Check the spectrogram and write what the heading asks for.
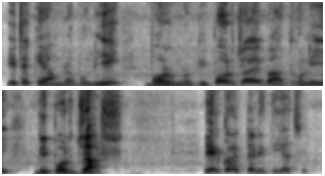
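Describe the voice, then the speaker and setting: Husky-voiced male teacher, lively pitch. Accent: West Bengal Bengali. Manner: explanatory, repeats words to demonstrate pronunciation. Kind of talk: online exam-prep lesson.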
